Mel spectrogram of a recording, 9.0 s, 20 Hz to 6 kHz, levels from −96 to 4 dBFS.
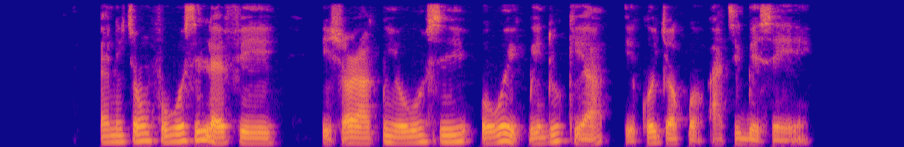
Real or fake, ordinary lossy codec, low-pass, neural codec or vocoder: real; none; 5.4 kHz; none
